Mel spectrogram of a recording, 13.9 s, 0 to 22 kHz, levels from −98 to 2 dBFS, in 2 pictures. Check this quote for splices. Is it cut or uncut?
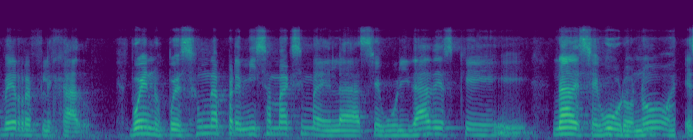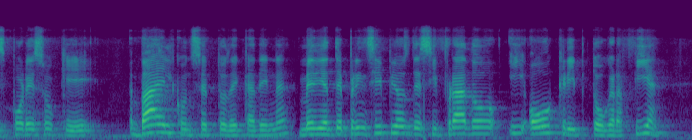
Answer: cut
